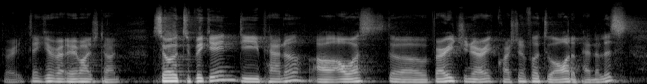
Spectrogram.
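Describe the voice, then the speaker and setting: Measured male panel moderator. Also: medium pitch.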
